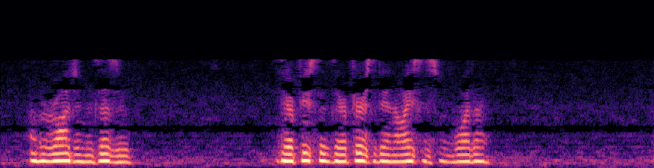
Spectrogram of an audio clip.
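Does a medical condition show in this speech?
Yes: Parkinson's disease; others offer remedies.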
